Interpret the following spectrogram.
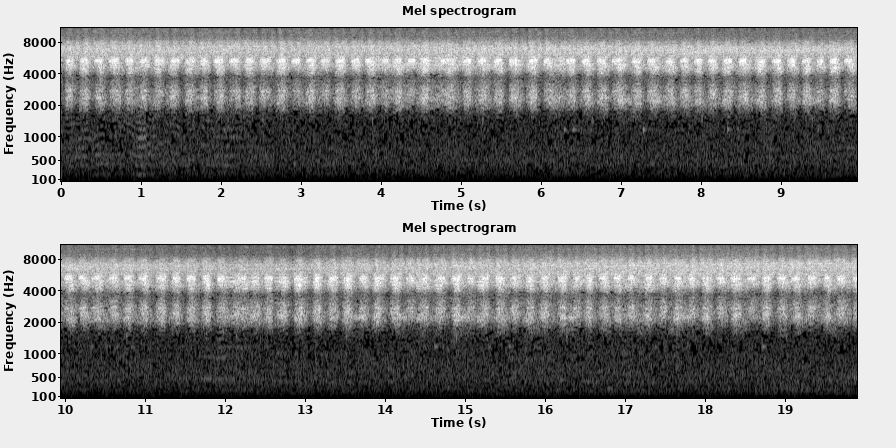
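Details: Cicadas buzzing nonstop in a loud, high, rasping chorus with quick rhythmic flutter and no pauses, nothing else audible.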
